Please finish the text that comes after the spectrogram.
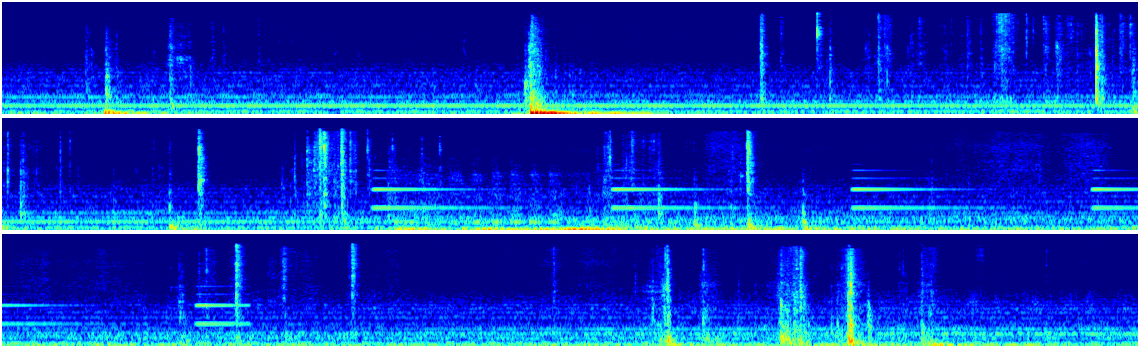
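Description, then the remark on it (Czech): A car idles with a steady low hum outside an apartment building in the evening while latches click and a solid door thump lands early on as the driver gets out, followed by a run of short chime-like beeps and more scattered handling noises. “Vystoupil jsem z auta a přišel blíž k centru dění.”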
